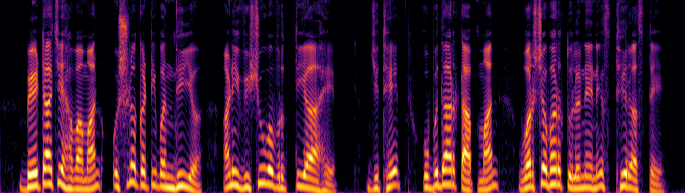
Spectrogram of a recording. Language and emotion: Marathi, neutral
